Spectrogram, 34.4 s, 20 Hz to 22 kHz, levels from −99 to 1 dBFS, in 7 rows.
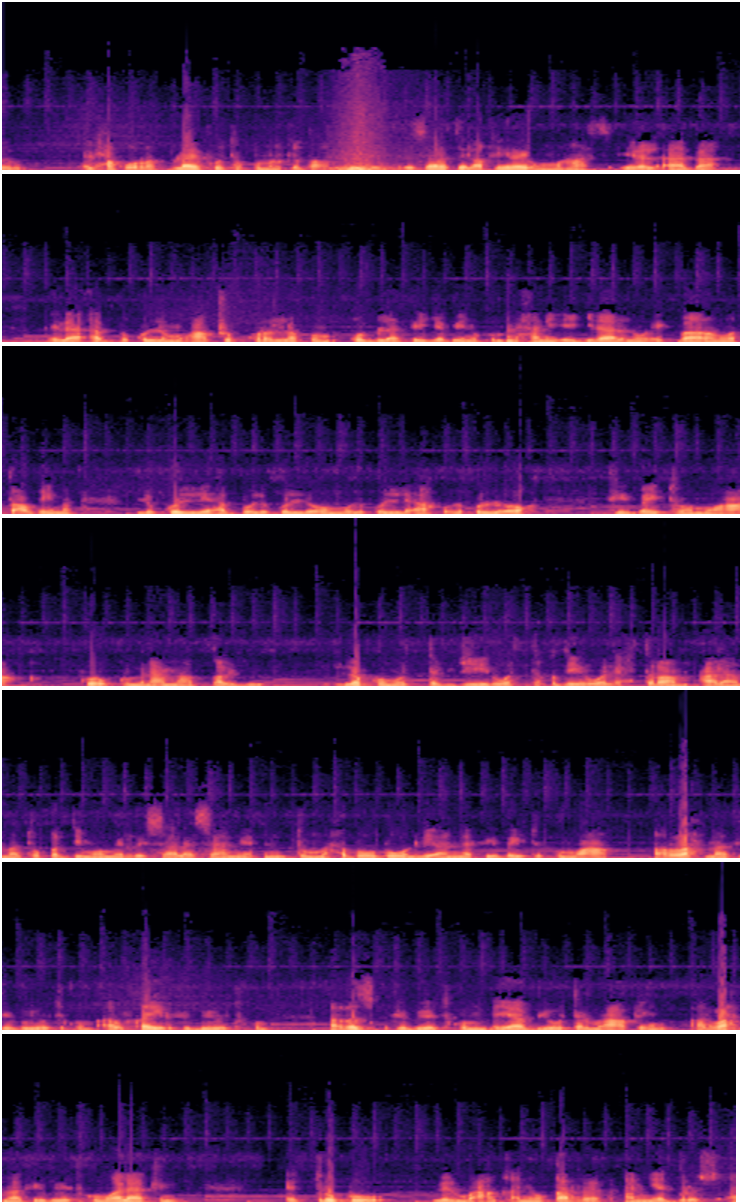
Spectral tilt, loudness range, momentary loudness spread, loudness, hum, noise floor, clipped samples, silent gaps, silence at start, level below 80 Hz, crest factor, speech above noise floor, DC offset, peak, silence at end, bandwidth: -9 dB/octave; 3 LU; 9 LU; -20 LUFS; none; -43 dBFS; under 0.1%; none; 0 s; -36 dBFS; 20 dB; 24 dB; under 0.1%; 0 dBFS; 0 s; 10.5 kHz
